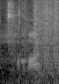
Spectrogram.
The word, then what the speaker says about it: Hoth: Like, instead of Hoth, I always pronounce it Horth for many years.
